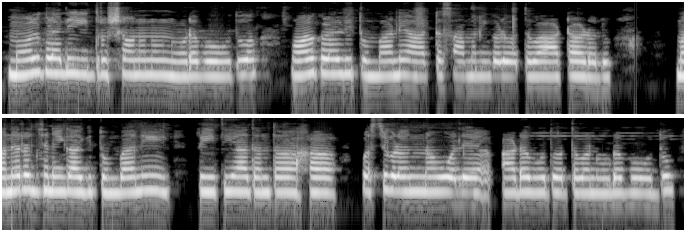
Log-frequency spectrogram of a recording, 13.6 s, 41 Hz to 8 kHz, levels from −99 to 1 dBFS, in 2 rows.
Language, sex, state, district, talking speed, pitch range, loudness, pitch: Kannada, female, Karnataka, Gulbarga, 90 wpm, 245-260 Hz, -17 LUFS, 250 Hz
